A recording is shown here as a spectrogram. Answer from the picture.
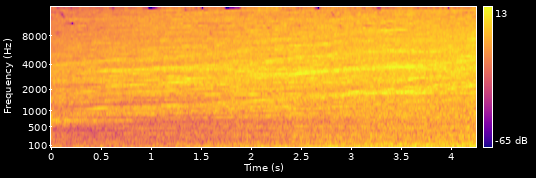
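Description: Helicopter sound effect: a low rumble under a turbine whine that rises slowly in pitch and grows steadily louder.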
